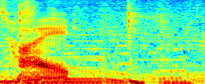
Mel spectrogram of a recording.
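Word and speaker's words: Tadhg: Yeah, it's spelled it's spelled T A D G H but it's pronounced Tide.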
